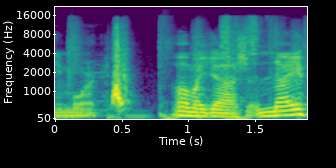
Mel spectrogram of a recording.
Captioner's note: knife slashes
